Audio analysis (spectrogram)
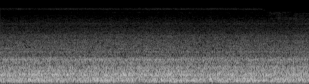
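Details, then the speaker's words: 1995 Starcraft Stardust popup camper rooftop AC after a makeshift breaker tripped, 220 plug run on 110, on low: steady loud blower rush with low compressor hum, no cycling or rattles; running normally. "so we got lucky apparently the ac unit is still good"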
